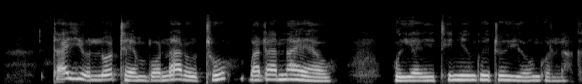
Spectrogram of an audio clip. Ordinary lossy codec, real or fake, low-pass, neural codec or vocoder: none; fake; 10.8 kHz; codec, 24 kHz, 3 kbps, HILCodec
